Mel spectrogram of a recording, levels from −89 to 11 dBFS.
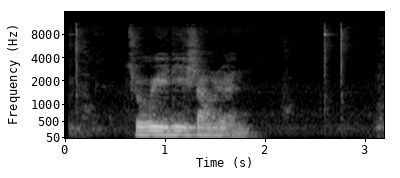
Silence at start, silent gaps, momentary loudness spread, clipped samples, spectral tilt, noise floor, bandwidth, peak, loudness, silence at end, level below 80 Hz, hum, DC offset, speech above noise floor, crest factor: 0.7 s; none; 26 LU; under 0.1%; -8 dB/octave; -64 dBFS; 10 kHz; -6 dBFS; -20 LUFS; 1.35 s; -54 dBFS; none; under 0.1%; 44 dB; 18 dB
